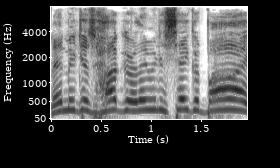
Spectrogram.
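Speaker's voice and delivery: high-pitched, full-volume screaming. Retelling a scene where cops hold a father back, imitating a father screaming. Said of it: "He's screaming".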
